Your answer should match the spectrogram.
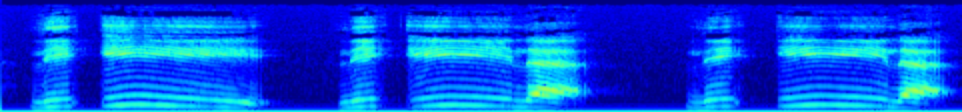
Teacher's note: Və əgər dediyimiz kimi, yənin üzərində heç bir simvol və ya əlamət olmazsa, bu zaman həmin i saiti 2 hərəkə miqdarında, çox yox, 2 hərəkə miqdarında uzadılaraq li-i, li-ilə, li-ilə, baxın, li-ilə yox, li-ilə deyərək uzanar.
